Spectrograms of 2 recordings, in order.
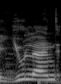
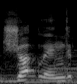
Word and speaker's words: Jutland: Denmark is made of the Jutland, not Jutland, peninsula that connects to Germany in the south, as well as 1,419 islands.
